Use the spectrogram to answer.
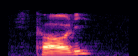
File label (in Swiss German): "kali", alsace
